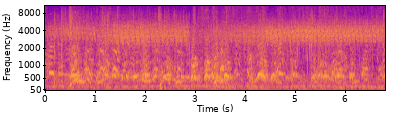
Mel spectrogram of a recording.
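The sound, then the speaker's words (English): Several dogs in a pen bark, yip and whimper frantically at once while being attacked by an alien dog, a dense, continuous chaotic chorus of distressed canine cries with a steady low hum underneath. “And then we see the dog, the dogs in the pen, the good ones being attacked by the alien dog”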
